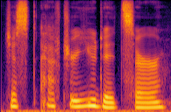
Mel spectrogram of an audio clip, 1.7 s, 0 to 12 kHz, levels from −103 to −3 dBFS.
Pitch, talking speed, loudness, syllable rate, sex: 170 Hz, 175 wpm, -16 LUFS, 3.8 syllables/s, female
